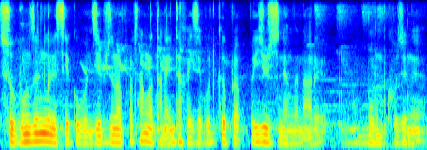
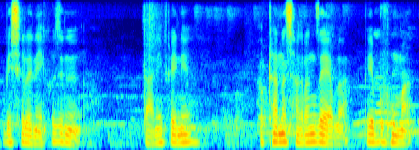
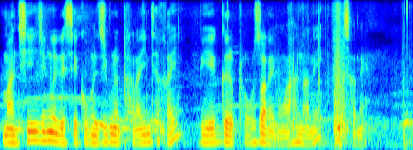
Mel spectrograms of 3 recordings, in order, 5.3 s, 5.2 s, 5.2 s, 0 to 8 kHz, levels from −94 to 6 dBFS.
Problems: none marked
